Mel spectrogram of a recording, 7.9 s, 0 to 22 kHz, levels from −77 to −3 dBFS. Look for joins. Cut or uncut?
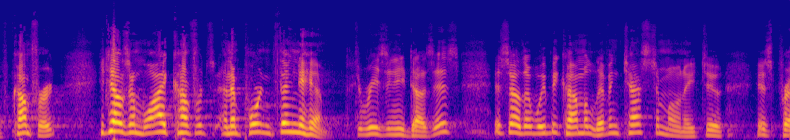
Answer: cut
